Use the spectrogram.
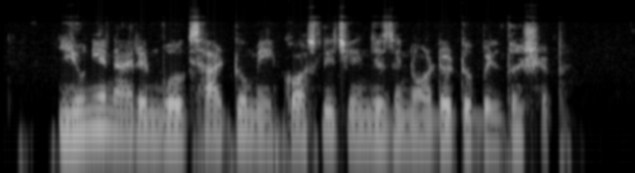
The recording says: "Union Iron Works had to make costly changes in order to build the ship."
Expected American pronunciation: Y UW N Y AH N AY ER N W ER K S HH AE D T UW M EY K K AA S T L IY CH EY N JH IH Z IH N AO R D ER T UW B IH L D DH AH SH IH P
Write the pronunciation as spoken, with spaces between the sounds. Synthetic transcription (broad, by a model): Y UW N Y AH N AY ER N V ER K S HH AE D T UW M EY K K AA S T L IY CH EY N JH IH Z IH N AO R D ER T UW B IH L D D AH SH IH P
